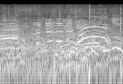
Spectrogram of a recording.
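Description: High-pitched children's voices shouting and calling out over one another, with a loud, drawn-out call near the end.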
